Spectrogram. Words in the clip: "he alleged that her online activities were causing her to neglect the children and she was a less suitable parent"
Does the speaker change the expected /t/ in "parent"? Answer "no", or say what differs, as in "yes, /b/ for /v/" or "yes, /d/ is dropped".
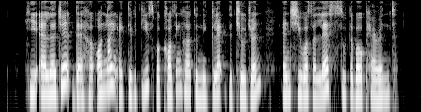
no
